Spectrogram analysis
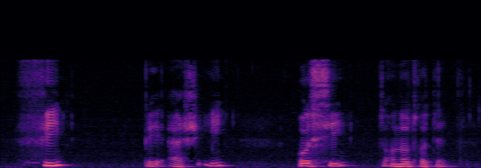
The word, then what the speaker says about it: Phi: Et en expirant, nous prononcerons dans la tête le son Phi, qui s'écrit P-H-I, donc une syllabe Phi.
